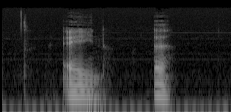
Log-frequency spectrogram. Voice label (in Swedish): "ein", persiska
